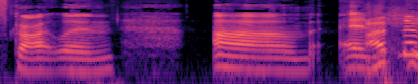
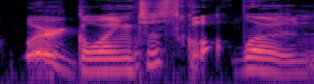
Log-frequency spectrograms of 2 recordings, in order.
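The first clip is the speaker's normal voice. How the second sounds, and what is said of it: Bad fake Scottish accent. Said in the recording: “has a terrible British accent ... super southern person trying to do a Scottish fake accent ... it's awful”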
